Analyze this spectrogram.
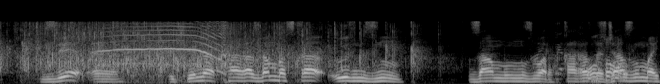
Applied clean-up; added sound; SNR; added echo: none; Squeak; 3 dB; none.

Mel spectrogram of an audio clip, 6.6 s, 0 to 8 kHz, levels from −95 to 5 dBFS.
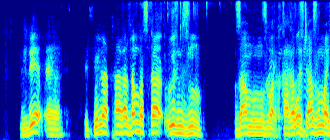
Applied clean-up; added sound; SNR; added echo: neural mask model Resemble Enhance denoiser.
